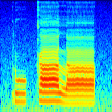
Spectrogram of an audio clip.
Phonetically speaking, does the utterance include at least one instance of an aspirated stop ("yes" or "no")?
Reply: no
